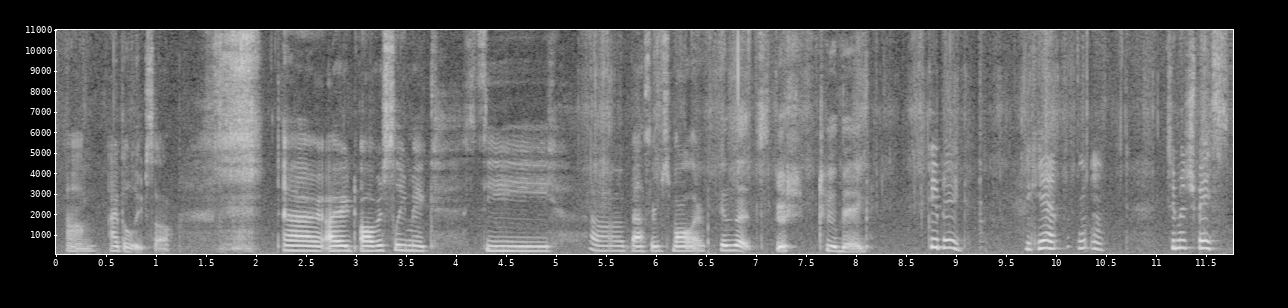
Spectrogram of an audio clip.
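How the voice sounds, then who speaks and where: A woman's high voice with an American accent and very wide pitch swings, very slow with long, frequent pauses, over noticeable background noise. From Texas. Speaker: gaming YouTuber. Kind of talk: gameplay commentary. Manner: talkative.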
